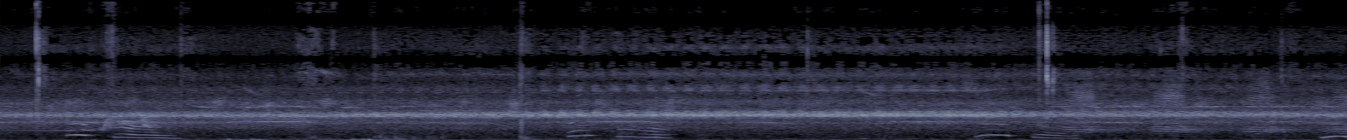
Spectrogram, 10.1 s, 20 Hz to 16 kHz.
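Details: Samoyed puppy Lucky, 64 days old and three days in her new home, escaping in a garden corner in Niseko, Hokkaido, Japan, on 3 June 2021. High, thin whimpers bend downward, repeating in short bursts, over a steady insect-like hiss.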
